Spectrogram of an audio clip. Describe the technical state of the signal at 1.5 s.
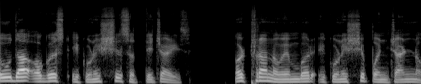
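At 1.5 s the speech signal is intact, with no audible fault at that point.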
